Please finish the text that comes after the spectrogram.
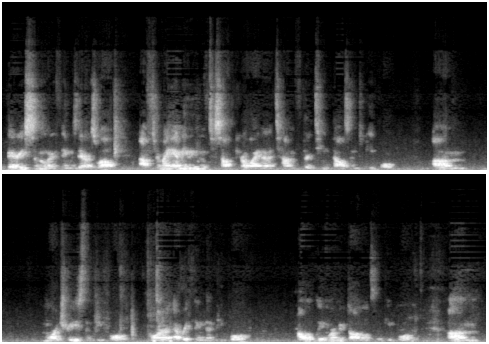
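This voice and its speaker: A man in his twenties on a discussion panel, who talks in a hesitant way with many fillers and restarts. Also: on the low side. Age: 20s. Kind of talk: casual panel talk. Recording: echoey room from far off, faint noise.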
